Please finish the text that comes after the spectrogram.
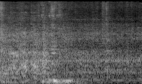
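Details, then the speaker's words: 1983 Oldsmobile 98 350 diesel, cranking with starting spray while the engine jumps violently: rough scraping starter whir with uneven catching; abnormal starter noise of unclear cause. "What's up with the starter? I have never heard that starter make that noise."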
